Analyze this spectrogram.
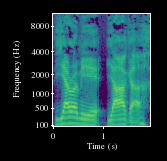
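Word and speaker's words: Jaromír Jágr: the great 8797, Jaromir Jagr, pronounced Jaromir Jagr, yep.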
